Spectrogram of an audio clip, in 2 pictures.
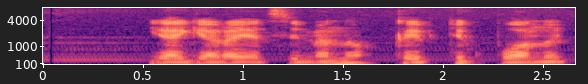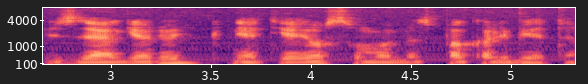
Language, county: Lithuanian, Kaunas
